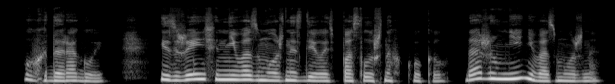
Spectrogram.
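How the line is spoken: Laughing hostess. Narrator (Russian): засмеялась хозяйка

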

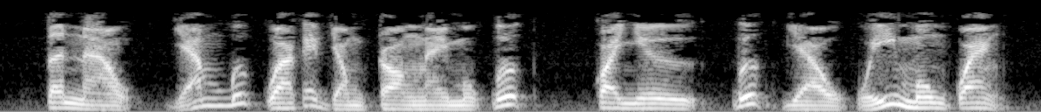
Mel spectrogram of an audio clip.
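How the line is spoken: Cold old man's speech. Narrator (Vietnamese): lão lạnh lùng nói

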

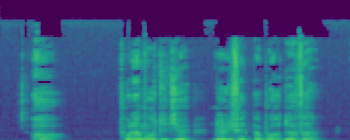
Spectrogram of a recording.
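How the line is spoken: Exclaimed. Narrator (French): s'écria Mrs

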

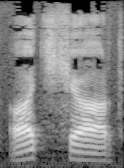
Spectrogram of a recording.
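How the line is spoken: Mutter. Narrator (Russian): пробормотал он

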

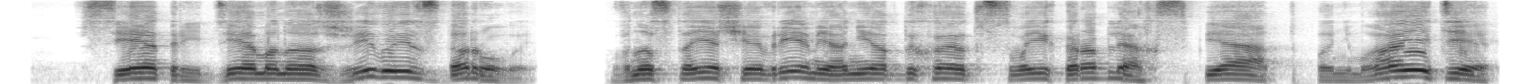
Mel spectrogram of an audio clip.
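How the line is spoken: Sudden yell. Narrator (Russian): Внезапно заорал он

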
